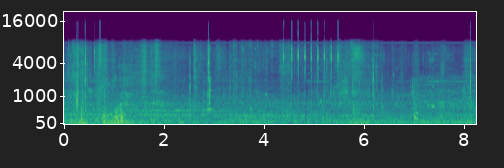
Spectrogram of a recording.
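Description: Four-week-old Newfoundland puppies making small whines and squeaks, with a quick run of sharp clicks in the middle and a short falling whine near the end.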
